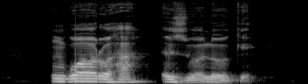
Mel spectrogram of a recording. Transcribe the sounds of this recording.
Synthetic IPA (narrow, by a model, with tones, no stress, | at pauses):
ŋ̩˦ɡʷɔ˦ɾʊ˦ɦa˦e˦zu˨o˦lo˦˨kḛ˨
